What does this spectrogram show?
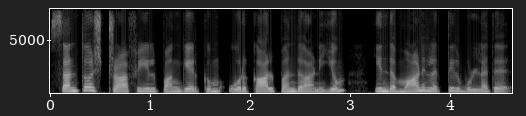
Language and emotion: Tamil, neutral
